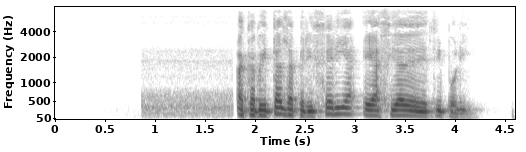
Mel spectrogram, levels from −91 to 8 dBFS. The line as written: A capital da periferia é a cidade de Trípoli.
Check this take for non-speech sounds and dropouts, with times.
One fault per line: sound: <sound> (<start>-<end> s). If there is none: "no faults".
no faults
